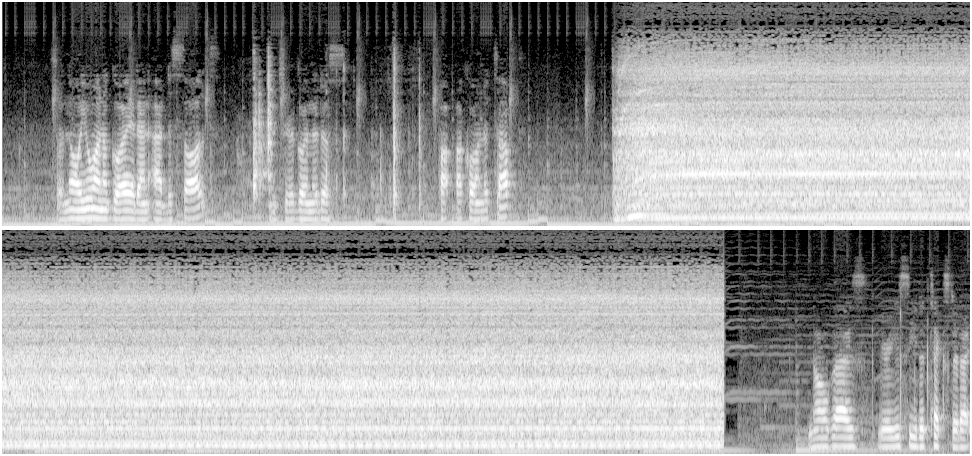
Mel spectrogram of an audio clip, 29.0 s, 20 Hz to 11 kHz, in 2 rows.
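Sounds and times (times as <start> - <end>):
blender motor grinding nuts: 9.2 - 25.4
motor rising whine: 9.2 - 25.4.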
